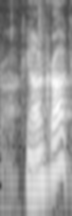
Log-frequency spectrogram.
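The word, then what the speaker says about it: Järnkrok: Cal Jarnkrok? Jarnkrok? Yarncroc? How do you say it? Yarncroc. There you go, Thomas.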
